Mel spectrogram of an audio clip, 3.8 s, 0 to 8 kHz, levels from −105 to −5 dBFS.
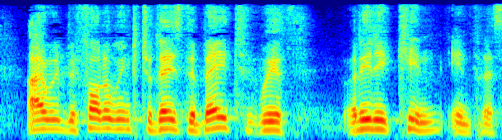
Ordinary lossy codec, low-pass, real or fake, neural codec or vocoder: MP3, 48 kbps; 7.2 kHz; fake; codec, 16 kHz, 1.1 kbps, Voila-Tokenizer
